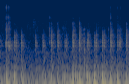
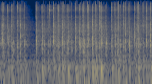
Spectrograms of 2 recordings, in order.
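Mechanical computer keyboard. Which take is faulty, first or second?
first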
